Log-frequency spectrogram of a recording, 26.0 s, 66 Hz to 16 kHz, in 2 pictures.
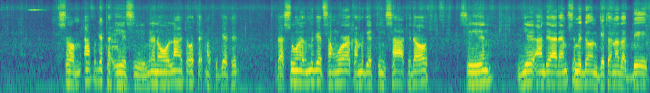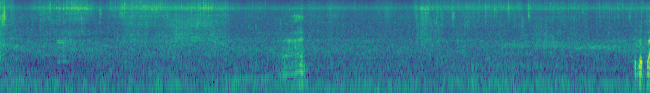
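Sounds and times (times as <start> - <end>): faint distant sounds: 0.0 - 26.0
low even outdoor hiss: 1.1 - 26.0.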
